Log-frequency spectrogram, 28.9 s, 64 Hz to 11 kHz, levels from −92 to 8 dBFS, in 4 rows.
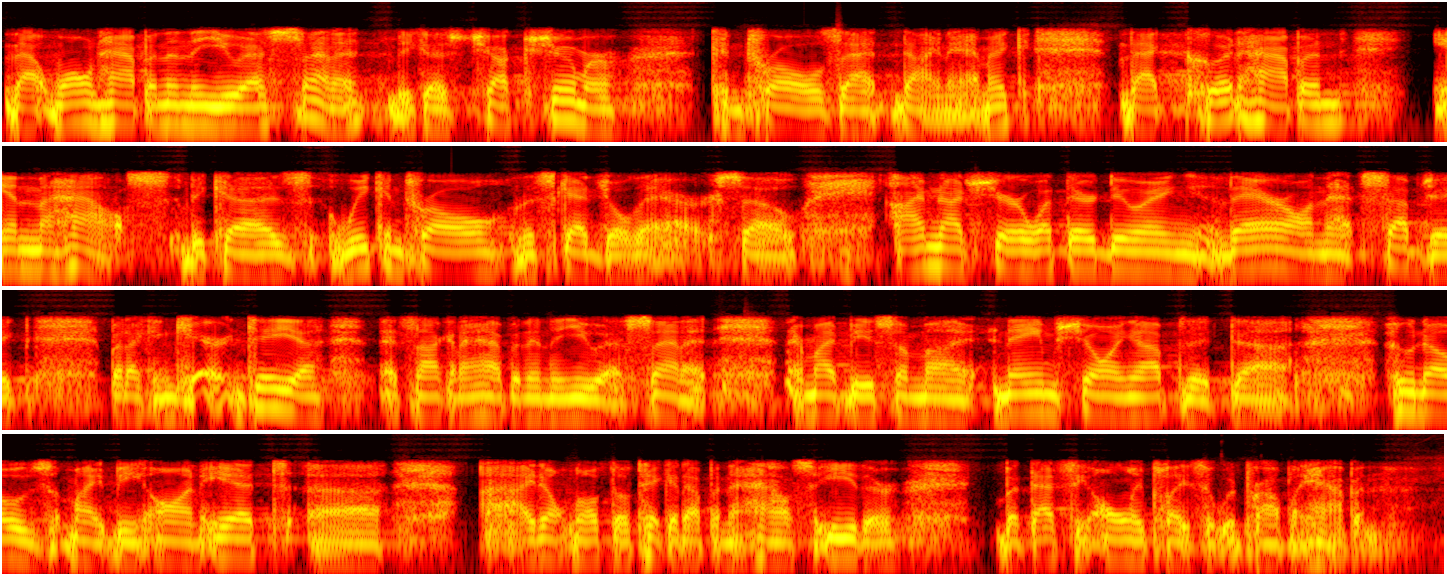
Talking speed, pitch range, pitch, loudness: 185 wpm, 110-125 Hz, 120 Hz, -22 LUFS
